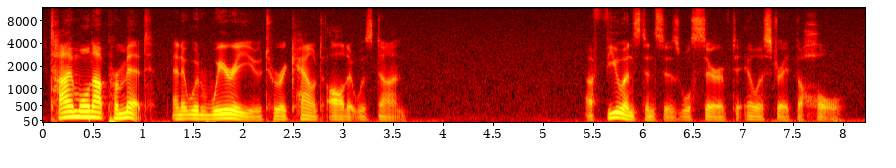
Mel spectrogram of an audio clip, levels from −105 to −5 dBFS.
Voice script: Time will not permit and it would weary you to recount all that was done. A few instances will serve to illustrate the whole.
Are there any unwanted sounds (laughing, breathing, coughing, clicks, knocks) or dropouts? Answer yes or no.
no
